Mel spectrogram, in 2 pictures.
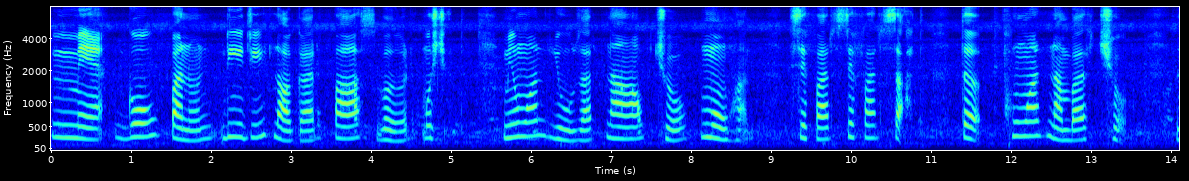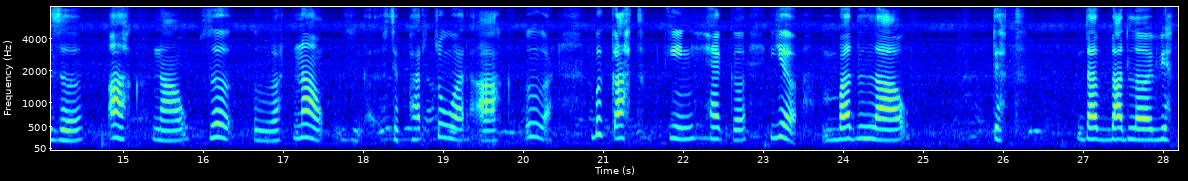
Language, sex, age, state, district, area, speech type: Kashmiri, female, 30-45, Jammu and Kashmir, Anantnag, urban, read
